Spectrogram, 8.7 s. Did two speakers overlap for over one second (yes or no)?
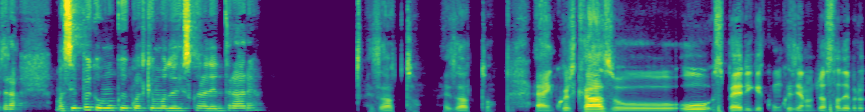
no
